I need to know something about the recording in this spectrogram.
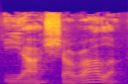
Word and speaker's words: Israel: Because these are supposed to be your true princes, because the word Israel, or the true Hebrew pronunciation of it is Yasharala, which that Yah means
